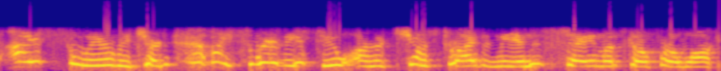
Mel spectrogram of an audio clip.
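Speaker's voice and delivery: exasperated date. Retold or imitated. Leah complaining to Richard, high exasperated whine. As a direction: sigh it out like someone at the end of her rope. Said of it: "Leah was like".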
